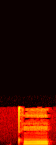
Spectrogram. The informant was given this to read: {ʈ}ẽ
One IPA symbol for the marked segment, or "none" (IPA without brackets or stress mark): t̪ʰ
